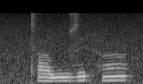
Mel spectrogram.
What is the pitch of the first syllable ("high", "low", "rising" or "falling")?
low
